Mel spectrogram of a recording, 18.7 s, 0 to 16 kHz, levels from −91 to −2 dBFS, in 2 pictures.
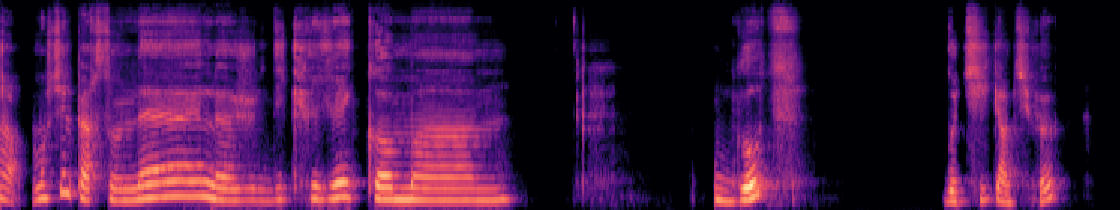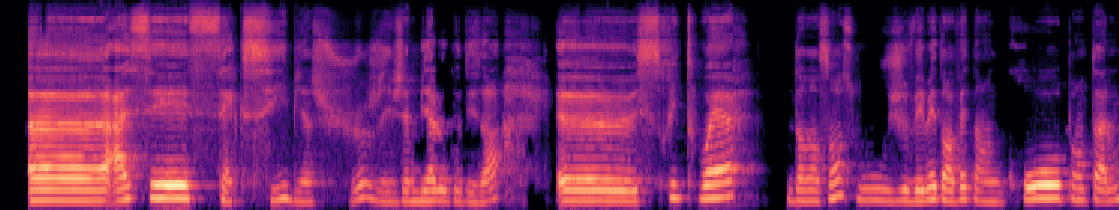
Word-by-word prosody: Alors, 195 -4 -9
mon 215 +4 -6
style 310 +7 -7
personnel, 220 +2 -3
je 195 +1 -11
le 190 - -16
décrirais 220 +5 -5
comme, 210 -1 0
un, 195 -1 -5
mmh 195 +1 -9 1.9
goth 270 - +1 1.2
gothique 180 +3 -8
un 170 - -5
petit 155 - -11
peu, 175 - -9
heu, 245 - -13 0.7
assez 190 +4 +7
sexy, 225 -1 -4
bien 170 -5 -10
sûr, 190 +7 -11
j'ai 170 -6 -11
j'aime 175 +1 -8
bien 180 +1 -3
le 185 - -4
coté, 175 -3 -13
ça, 180 +8 -7 0.5
heu 185 -1 +2
streetwear, 235 +6 0 0.4
dans 190 0 -7
un 185 - -6
sens 255 +7 -6
où 195 -1 -9
je 185 +1 -6
vais 185 0 -3
mettre, 210 +1 0
en 185 - -3
fait, 210 0 -5
un 175 -2 -9
gros 230 +6 +6
pantalon 200 -2 -6
200 Hz, 130 wpm, -21 LUFS, 185-225 Hz, 1.9 s, assez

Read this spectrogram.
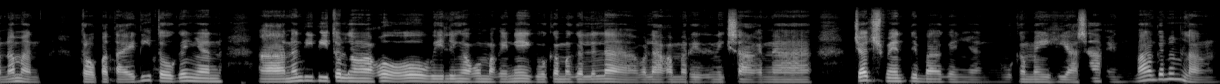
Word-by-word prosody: naman 120 -5 -1 0.4
tropa 120 0 0
tayo 115 0 0
dito" 180 -6 0
ganiyan. 150 -4 0 0.4
"Ah, 125 0 +5
nandidito 170 +2 +1
lang 145 -2 +3
ako, 155 +4 0
oo, 145 0 +3 0.2
willing 130 +1 -2
akong 130 0 -1
makinig, 125 +2 0
'wag 120 -1 -6
kang 125 -1 -2
mag-alala 120 -2 -1
wala 115 0 -2
kang 115 0 -4
maririnig 115 0 -8
sa'kin 115 0 +3
na 110 0 -3 0.4
judgement" 160 -5 +5
di 155 - -4
ba, 125 -1 0
ganiyan. 115 -2 -13 0.2
"Wag 115 - -21
kang 120 -1 -5
mahihiya 115 -1 -3
sa'kin," 130 -6 0
mga 200 - +1
gano'n 245 -2 -5
lang. 110 -2 -3
125 Hz, 155 wpm, -25 LUFS, 115-145 Hz, 0.4 s, Ah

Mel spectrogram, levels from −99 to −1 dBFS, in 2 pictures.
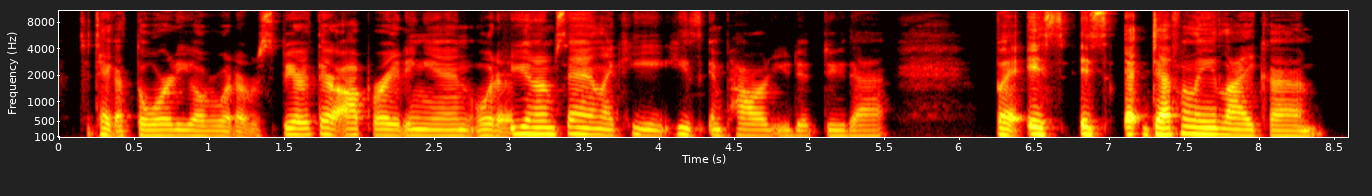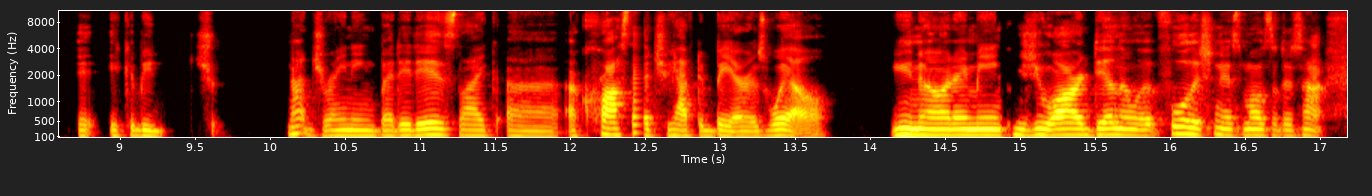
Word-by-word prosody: to - - -18
take 155 -6 -2
authority 140 +2 -3
over 130 -1 -5
whatever 125 -2 -6
spirit 160 0 -2
they're 165 -2 +1
operating 150 -2 -1
in 140 -1 -4
whatever 140 +2 -2
you 180 +2 +1
know - - +2
what - - +3
I'm 165 - 0
saying? 170 -2 0
Like, 140 -1 -5
He 140 -3 -6
He's 165 -3 -5
empowered 140 0 -5
you - - -8
to 135 -1 -9
do 135 0 -9
that, 135 0 -8 0.7
but - - +2
it's 165 -1 +3
it's, 170 -1 +4
eh, - - +6
definitely 165 +1 +5
like, 145 -3 -1
um 130 +4 -4 0.3
it 135 - -8
it 135 - -7
could 135 - -6
be 130 -3 -3 0.3
dr - - -26 0.4
not 185 +2 -3
draining, 135 0 -2
but 135 0 -4
it 140 0 0
is 150 0 +3
like, 135 -1 -5
uh, 125 -2 -7
a - - -3
cross 155 -1 +4
that 150 -7 -5
you 145 - -3
have 130 +1 -1
to 130 - -6
bear 125 -2 -1
as 120 +1 -5
well, 145 +1 +1 0.4
you 160 +1 +6
know 150 -1 +6
what 150 0 +4
I 150 - +5
mean? 145 0 +5
'Cause 145 -2 -3
you 150 -2 +3
are 150 0 +8
dealing 155 0 +2
with 140 0 -3
foolishness 165 -4 0
most 150 -1 0
of - - -10
the 140 - -5
time 145 0 -4
145 Hz, 230 wpm, -26 LUFS, 135-155 Hz, 0.7 s, are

